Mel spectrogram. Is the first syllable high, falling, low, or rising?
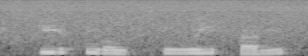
high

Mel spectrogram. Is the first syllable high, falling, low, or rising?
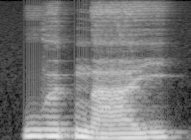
high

